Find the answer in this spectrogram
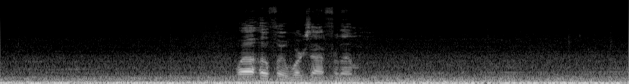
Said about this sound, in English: There's obviously a wreck somewhere. I was wondering why traffic was so bad here, but yep.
